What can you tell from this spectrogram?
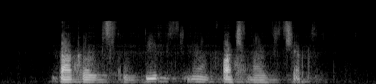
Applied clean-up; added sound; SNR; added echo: neural separator model SepFormer DNS4.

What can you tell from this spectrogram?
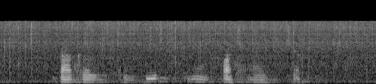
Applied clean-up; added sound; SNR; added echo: none; Frying (food); -3 dB; reverberation time 1.2 s.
